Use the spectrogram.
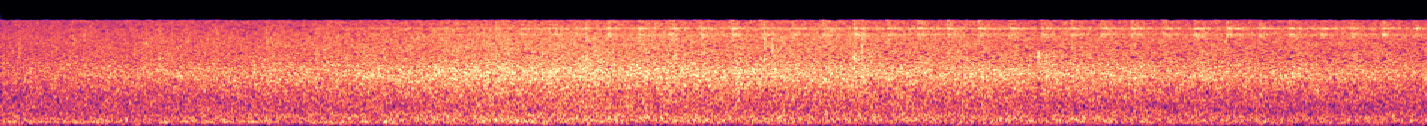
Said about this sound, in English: Now, I'm not saying, amen, go ahead, you can clap for the Almighty God.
